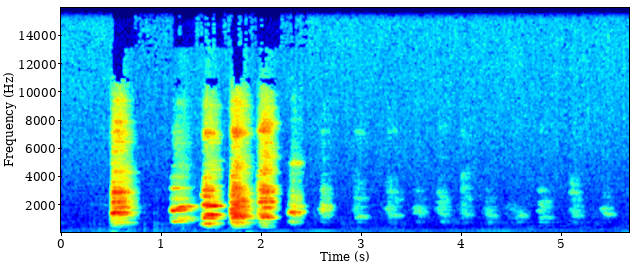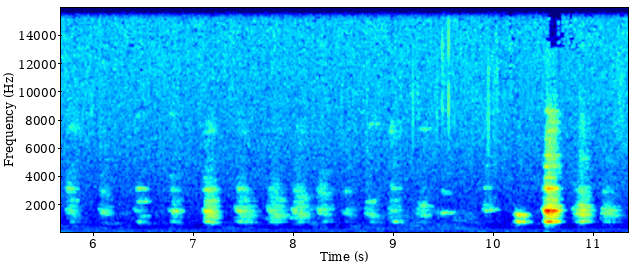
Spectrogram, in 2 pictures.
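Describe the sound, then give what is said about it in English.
An excited wild turkey hen yelp played on a turkey call: a loud, rapid run of raspy notes, then a few softer scattered yelps, and one final short burst near the end. “Here's an excited hen yelp.”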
